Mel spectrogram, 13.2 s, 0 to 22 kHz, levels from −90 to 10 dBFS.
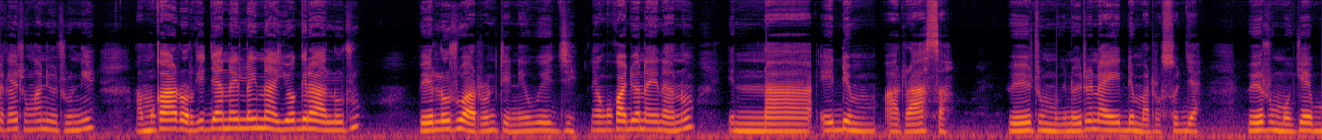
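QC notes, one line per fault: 7.66 s, 10.57 s (just before "inoitoi nai idim atusuja") and 12.33 s (just after "inoitoi nai idim atusuja"): dropped buffer (overrun). Each is a jump where the speech skips forward by roughly 50 ms with no gap, likely because samples were not read out before the capture hardware overwrote them. On the waveform, each shows as a sudden discontinuity with no silence. On the spectrogram, each is a thin vertical broadband line where the harmonic pattern shifts abruptly.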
